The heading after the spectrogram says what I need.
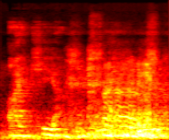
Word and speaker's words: IKEA: that this is funny in Sweden they pronounce it Ikea but actually in England if you pronounce it Ikea I said you know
